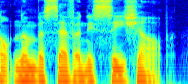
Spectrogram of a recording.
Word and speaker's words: C#: Number seven is c#, pronounced c#.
